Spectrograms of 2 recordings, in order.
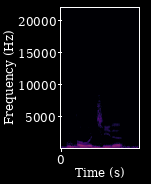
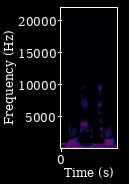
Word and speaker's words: Ouachita: tiger volleyball after this i've heard people say oh a cheetah oh wichita oh a cheetah back in texas everybody pronounces it wichita but really it's ouachita washington washington how would you pronounce it it's washita baptist university get it right it's watertall people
